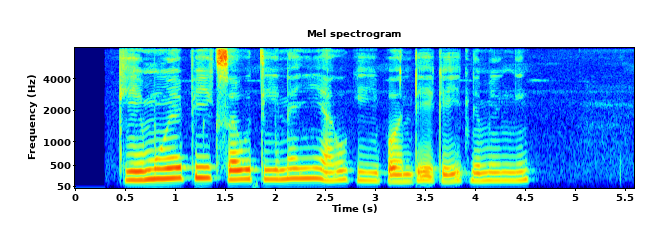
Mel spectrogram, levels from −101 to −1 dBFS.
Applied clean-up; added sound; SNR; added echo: none; none; none; none.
